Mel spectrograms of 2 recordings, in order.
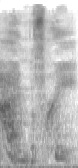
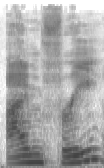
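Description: First: Eerie, hushed voiceless whisper; very soft imitated ghostly whisper. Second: Said in the usual way. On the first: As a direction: whisper it like a voice in the pillow. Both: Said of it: "I heard something whisper".

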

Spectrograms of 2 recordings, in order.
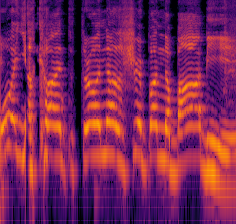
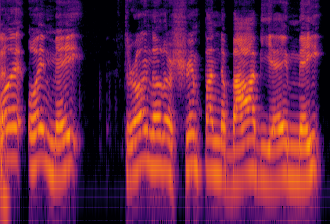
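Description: First: Put-on Australian accent. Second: Conversational mock Australian, matey lilt; second, more relaxed go at an Australian accent. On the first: Player tries talking to giant spiders, bad Australian accent. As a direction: call out in a hammed-up, Irish-tinged Australian accent. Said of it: "talk to them in Australian". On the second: Player practises talking like from down under, Australian accent. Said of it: "talk like you're from down under".

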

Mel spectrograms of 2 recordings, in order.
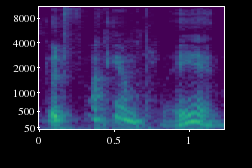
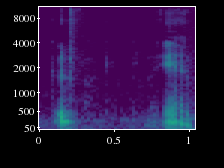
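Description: First: Mock praise voice. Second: Hoarse whisper of good game; whispered praise. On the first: Praising players in a put-on voice. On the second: Pretend. Game master whispering praise to the players.

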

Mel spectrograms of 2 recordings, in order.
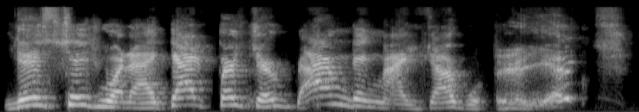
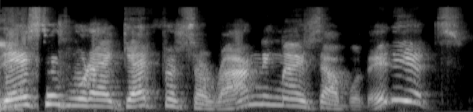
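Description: First: High Krang voice, idiots cracking into a wail. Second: Higher, kvetching mother tone. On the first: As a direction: whine it like an exasperated alien brain. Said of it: "let me see if you can get this". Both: Acted.

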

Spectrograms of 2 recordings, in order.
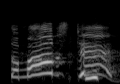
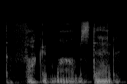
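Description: First: Slow, very high, loud outburst; exasperated shout. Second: Hushed, appalled aside; aghast whisper. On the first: Onlooker to his oblivious partner, exasperated high shout. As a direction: shout it in sheer disbelief, drawn out. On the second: Onlooker realising the mom died, aghast whisper. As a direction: whisper it under your breath, low and unvoiced-sounding. Silent thought during partner's call. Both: Retold or imitated.

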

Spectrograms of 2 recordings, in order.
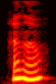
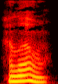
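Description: First: A higher, louder bright answer in her own voice; machine hello. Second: Said in the usual way. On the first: Acted. The module answering Katie's hello, higher and louder. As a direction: echo the greeting back, higher and louder. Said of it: "the module replied".

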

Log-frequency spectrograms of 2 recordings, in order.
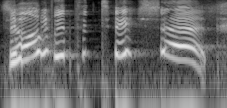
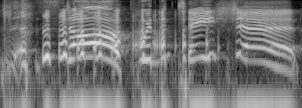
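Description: First: Slow, high, loud whiny plea; louder playful protest. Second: Slow, drawn-out whiny stop; playful protest. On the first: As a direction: stretch it out, higher and louder. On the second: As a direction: drag the words out in mock exasperation. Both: Real, not acted. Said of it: "teasing protest".

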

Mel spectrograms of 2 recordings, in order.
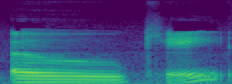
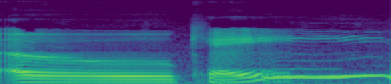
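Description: First: A low, soft, deadpan okay; flat okay. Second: A low, soft okay, slowly rising; drawn-out okay. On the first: To the boyfriend, deadpan and unimpressed. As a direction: let it drop, unimpressed. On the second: To the boyfriend, a long doubtful okay. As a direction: stretch the okay out, baffled. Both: Retold or imitated. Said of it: "That's literally how I said it".

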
